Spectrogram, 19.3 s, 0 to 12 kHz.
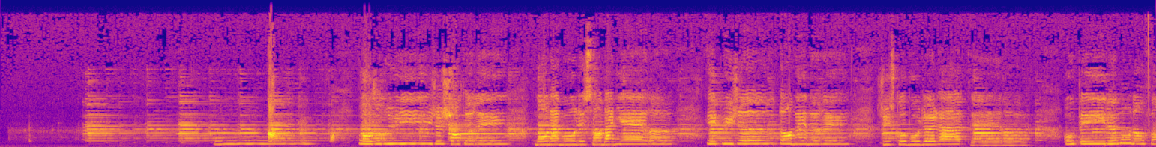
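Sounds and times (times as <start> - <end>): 
tenor singing chorale: 3.5 - 5.4, 6.0 - 19.2.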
